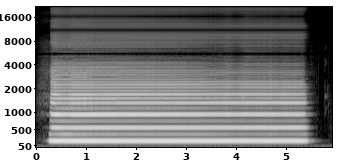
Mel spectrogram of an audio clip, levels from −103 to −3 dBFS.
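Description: From start to end, the top of the band sounds dulled, with a faint metallic shimmer riding on sharper, brighter moments. This is imaging from linear upsampling. The audio was raised from 11 kHz to 44.1 kHz by joining samples with straight lines, a weak filter that softens the highs and lets a mirrored copy of the spectrum through. Here the first image sits between about 5.5 kHz and 11 kHz, roughly 30 dB below the sound.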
